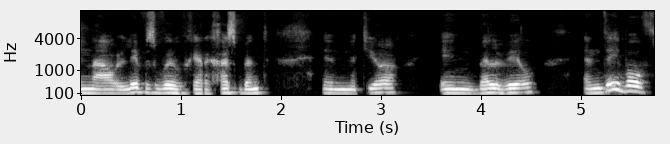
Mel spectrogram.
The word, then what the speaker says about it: Mathieu: And am I pronouncing his name correctly? Yes, Mathieu. Mathieu.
